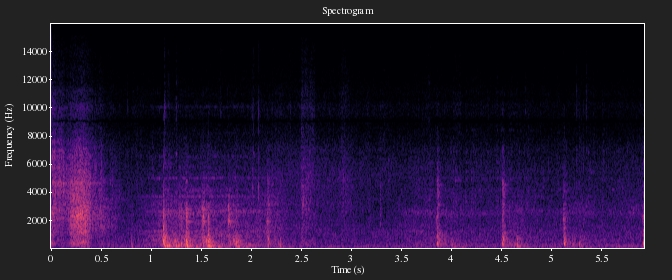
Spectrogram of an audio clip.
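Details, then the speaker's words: 1st Gen Toyota 4Runner front axle, hubs locked, turned by hand on jack: irregular clunks and sharp clicks; something clanking in the front differential, possibly a locker, cause unclear. "Uh-oh. Shit, that don't sound good at all. Let's see where that noise is coming from. Now, something's clanking."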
